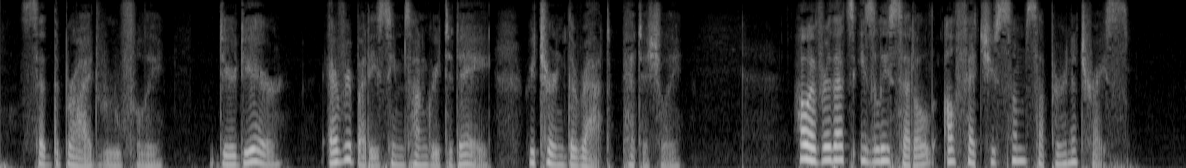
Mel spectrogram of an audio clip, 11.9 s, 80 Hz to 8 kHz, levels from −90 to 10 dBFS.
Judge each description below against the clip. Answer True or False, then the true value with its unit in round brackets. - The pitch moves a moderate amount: False (5.7 semitones)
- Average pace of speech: False (130 wpm)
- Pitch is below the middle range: False (165 Hz)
